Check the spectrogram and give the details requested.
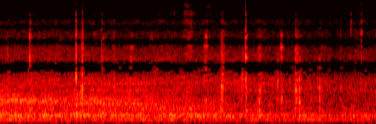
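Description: Chewing a mouthful of sub sandwich, heard as scattered small clicks, over the steady low hum of the car's engine idling in the cabin.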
